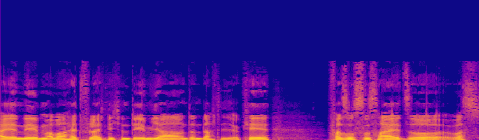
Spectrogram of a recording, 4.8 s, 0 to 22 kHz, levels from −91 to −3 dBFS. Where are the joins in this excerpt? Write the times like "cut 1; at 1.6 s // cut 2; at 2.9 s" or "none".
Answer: none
